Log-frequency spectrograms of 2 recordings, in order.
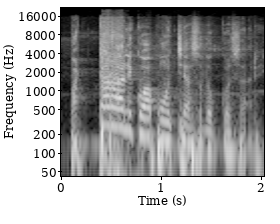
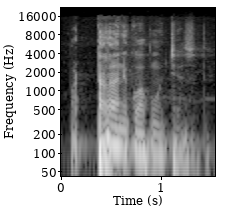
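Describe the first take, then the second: First: First take higher and louder, pushed hard; raised preaching voice. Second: Said in the usual way. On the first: Real, not acted. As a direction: throw the line out with force.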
